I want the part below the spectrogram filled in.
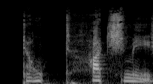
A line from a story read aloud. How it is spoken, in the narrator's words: she hissed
